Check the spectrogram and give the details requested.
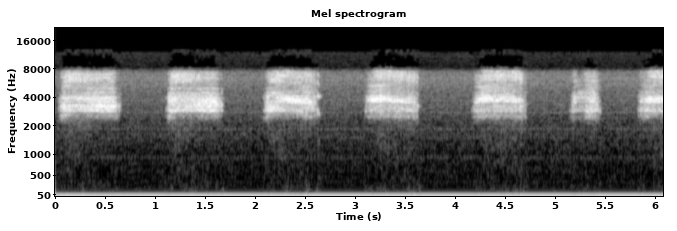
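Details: Barn owl owlet on a nest camera, excited to get its first treat, giving harsh hissing screeches about half a second long, repeated roughly once a second, with low rumbling background noise.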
